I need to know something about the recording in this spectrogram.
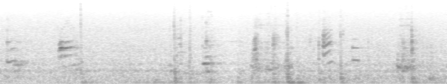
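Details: Two Bengal cats watching swallows get ready to migrate give a quick series of sharp, short chirps and chattering meows, roughly one every half second, with thin high whistles in between.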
